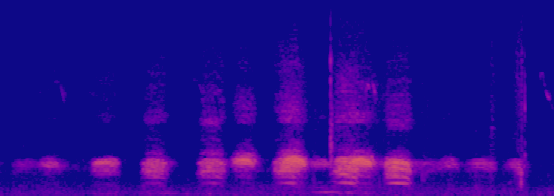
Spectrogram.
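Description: A bird calling over and over in short, faint calls, about two a second.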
